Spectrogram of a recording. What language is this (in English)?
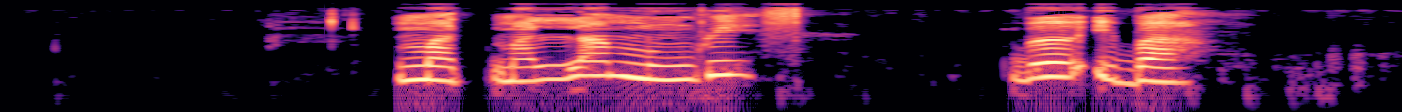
Mungaka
